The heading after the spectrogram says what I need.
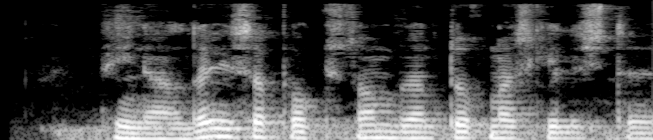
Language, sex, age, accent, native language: Uzbek, male, 25-34, Samarqand, Uzbek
